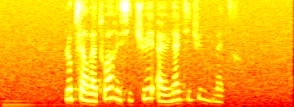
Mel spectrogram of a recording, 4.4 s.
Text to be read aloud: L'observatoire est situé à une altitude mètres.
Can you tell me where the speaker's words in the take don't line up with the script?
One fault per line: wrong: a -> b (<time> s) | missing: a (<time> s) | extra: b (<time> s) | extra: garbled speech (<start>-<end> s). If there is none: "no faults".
no faults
